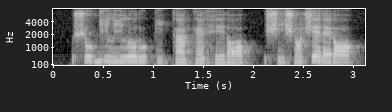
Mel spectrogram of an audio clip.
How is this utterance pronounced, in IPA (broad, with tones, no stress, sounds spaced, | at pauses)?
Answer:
ʃ o˦ ɡ i˦˨ l i˨˦ l o˦ ɾ u˦˨ k i˨ k ã˨ k ɛ̃˨ h e˨ ɾ ɔ˨˦ | ʃ i˨ ʃ ɔ̃˨˦ ʃ ɛ˦˨ ɾ ɛ˨˦ ɾ ɔ˧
